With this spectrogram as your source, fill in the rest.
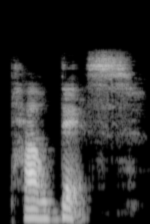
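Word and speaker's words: פרדס: and that is the paldes. Now, just for clarification, the R is pronounced like the French R. Hebrew R, French R, they're the same, back of the throat.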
